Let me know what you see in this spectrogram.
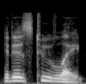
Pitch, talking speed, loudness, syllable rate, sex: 140 Hz, 275 wpm, -14 LUFS, 5.2 syllables/s, male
